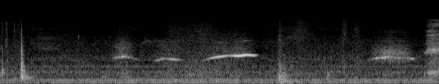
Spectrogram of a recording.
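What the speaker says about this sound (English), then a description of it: "Struggling to whistle." Someone with a dry mouth attempts to whistle during a game drive at Djuma Game Reserve, producing a few short, breathy, wavering notes with gaps between them, faint and struggling, over a low steady hum.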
